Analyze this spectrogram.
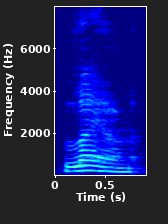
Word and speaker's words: lamb: no there's one more hello I'm mmm a silent B how weird oh but I'm very useful in words like thumb and lamb Oh foo second-graders I'm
